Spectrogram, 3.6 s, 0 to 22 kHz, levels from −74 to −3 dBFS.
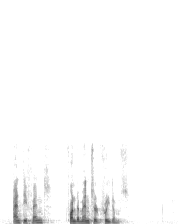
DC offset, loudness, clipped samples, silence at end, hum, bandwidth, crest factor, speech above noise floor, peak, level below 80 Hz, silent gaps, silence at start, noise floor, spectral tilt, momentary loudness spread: under 0.1%; -31 LUFS; under 0.1%; 1.05 s; none; 8.2 kHz; 24 dB; 41 dB; -10 dBFS; -70 dBFS; none; 0.25 s; -72 dBFS; -6 dB/octave; 14 LU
